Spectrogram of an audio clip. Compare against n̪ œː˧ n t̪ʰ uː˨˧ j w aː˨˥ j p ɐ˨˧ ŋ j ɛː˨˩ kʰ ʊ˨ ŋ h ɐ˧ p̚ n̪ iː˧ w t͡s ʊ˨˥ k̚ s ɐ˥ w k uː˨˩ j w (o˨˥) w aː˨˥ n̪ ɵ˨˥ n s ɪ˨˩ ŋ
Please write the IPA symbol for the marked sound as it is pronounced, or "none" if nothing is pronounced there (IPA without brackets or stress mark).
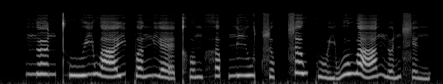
o˥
